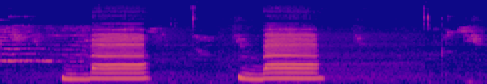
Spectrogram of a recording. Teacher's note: পরে রয়েছে বা। বায়ের উচ্চারণটা দুই ঠোঁটের সাথে হালকা করে লাগিয়ে উচ্চারণ করতে হবে।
